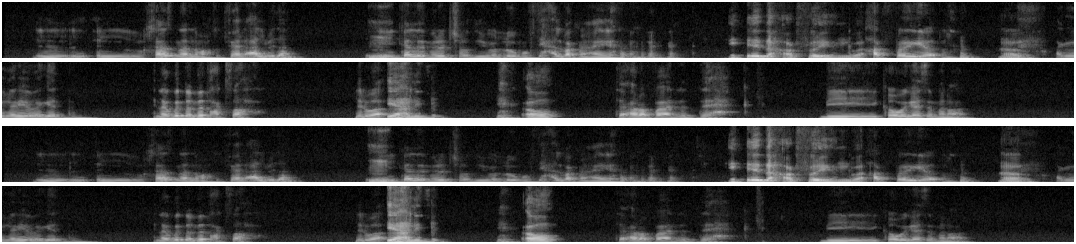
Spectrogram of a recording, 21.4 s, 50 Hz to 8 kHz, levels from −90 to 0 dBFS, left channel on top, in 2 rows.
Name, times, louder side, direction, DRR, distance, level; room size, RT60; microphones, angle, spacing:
voice 1, 0.3-3.0 3.6-6.8 8.7-9.8 10.1-11.6 12.2-13.3 14.2-14.6 15.7-15.9 16.9-18.0 18.9-20.4, left 4 dB, 40° left, 0.4 m, -33 dB
voice 2, 7.3-8.7 10.0-10.3 14.6-15.1 15.9-16.3, right 3 dB, 25° right, 0.4 m, -27 dB
3.7 x 3.3 x 3.8 m
head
